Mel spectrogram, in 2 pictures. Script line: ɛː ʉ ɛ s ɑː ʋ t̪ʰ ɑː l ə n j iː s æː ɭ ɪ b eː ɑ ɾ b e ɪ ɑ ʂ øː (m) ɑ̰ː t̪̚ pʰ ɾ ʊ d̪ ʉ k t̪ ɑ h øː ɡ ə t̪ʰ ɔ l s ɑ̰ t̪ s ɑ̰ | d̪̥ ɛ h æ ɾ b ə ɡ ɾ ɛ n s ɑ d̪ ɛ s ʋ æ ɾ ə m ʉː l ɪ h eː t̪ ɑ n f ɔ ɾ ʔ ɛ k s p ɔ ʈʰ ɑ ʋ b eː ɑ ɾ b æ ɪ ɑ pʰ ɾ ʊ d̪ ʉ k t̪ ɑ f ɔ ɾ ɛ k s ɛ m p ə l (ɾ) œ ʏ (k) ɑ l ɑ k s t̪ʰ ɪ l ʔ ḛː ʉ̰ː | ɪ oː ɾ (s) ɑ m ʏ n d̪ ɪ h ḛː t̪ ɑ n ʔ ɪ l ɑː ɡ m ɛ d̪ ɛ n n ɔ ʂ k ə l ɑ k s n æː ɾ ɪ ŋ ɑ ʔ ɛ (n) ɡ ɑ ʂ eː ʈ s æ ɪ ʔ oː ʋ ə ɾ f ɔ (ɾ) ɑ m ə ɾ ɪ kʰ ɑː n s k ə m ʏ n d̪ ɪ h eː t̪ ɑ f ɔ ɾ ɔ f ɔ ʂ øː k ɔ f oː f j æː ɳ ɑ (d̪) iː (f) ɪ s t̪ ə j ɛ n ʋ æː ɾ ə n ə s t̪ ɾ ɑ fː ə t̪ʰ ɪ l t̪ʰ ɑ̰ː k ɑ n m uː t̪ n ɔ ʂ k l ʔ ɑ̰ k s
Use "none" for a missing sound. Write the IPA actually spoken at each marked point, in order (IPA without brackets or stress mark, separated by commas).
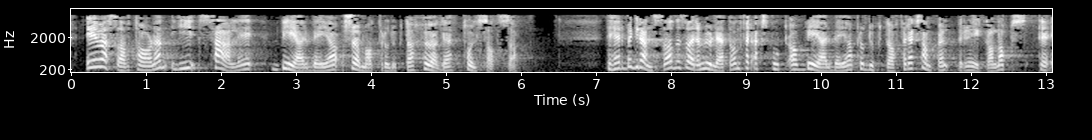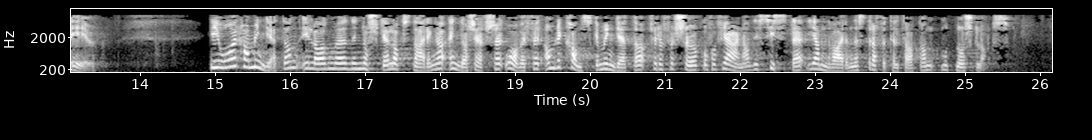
m, ɾ, k, h, ŋ, ɾ, d̪, s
